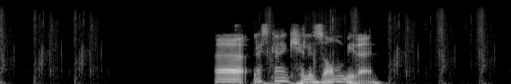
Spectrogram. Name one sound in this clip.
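Footsteps swish through tall grass at a steady pace.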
